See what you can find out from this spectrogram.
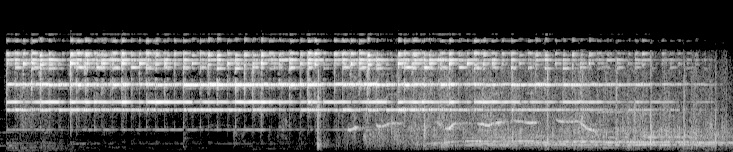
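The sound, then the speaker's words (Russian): A school bell rings continuously at a last-bell ceremony marking the end of the school year, bright and sustained over crowd noise. “В завершении торжества прозвенел последний звонок.”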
